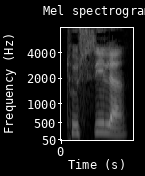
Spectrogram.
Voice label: "tussi", Archi

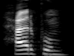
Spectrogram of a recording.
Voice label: "harp", archi

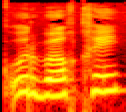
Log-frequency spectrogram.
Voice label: "kiurbos pot", Archi

